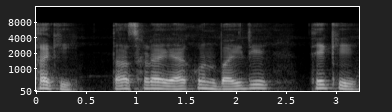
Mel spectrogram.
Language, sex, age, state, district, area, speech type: Bengali, male, 60+, West Bengal, North 24 Parganas, rural, spontaneous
